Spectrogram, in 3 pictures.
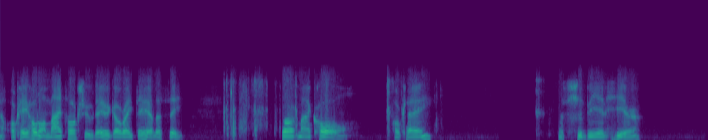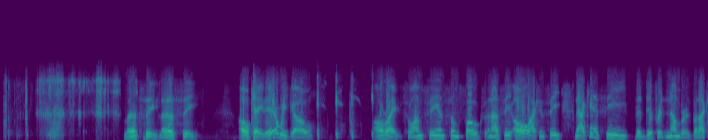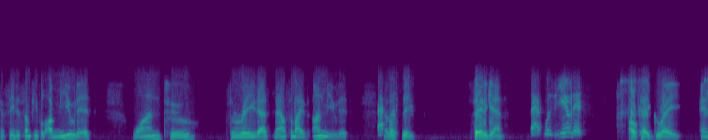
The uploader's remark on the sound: Tele Bible Study. Enon MBC Bible Study conference call.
